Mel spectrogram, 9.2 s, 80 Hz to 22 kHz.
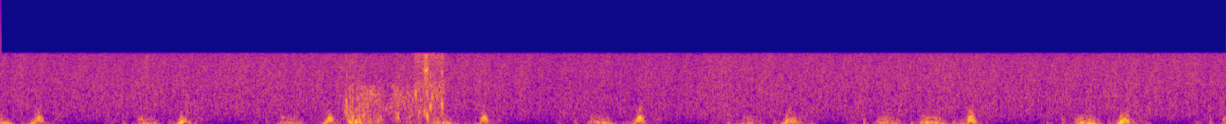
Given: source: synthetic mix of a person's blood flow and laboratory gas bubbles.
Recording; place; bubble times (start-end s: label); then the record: Doppler ultrasound of blood flow; precordium
2.55-3.35 s: bubbles
From the record:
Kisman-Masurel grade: 212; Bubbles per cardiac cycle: several, 3 to 8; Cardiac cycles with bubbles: 1 to 10%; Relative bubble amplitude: moderate (0.250 to 0.450); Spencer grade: 1 (occasional bubble signal discernible with the cardiac motion signal, with majority of cardiac periods free of bubbles); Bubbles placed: only in the low amplitude regions of the cardiac cycle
